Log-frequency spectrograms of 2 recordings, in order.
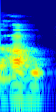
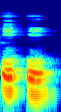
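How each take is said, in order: First: The first vowel is pronounced as a. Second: Both vowels are pronounced as o. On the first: "au lieu de A O" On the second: "si je fais O O"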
